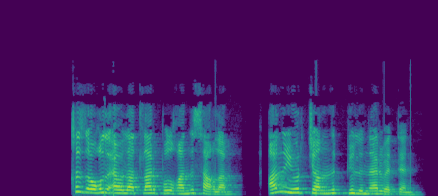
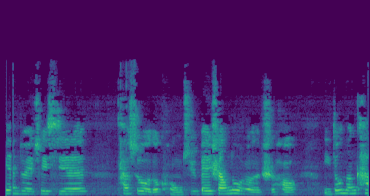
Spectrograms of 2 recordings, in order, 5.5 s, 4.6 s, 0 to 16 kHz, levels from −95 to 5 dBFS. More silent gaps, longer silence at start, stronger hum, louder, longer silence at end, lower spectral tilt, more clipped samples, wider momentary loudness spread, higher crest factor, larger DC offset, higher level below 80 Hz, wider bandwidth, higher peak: first, 3.08-3.35 s vs none; first, 0.9 s vs 0.05 s; neither; first, -15 LUFS vs -26 LUFS; first, 0.25 s vs 0 s; first, -4 dB/octave vs -1 dB/octave; neither; second, 8 LU vs 11 LU; about the same, 16 dB vs 20 dB; neither; first, -60 dBFS vs -76 dBFS; second, 9.2 kHz vs 11.5 kHz; first, 0 dBFS vs -8 dBFS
